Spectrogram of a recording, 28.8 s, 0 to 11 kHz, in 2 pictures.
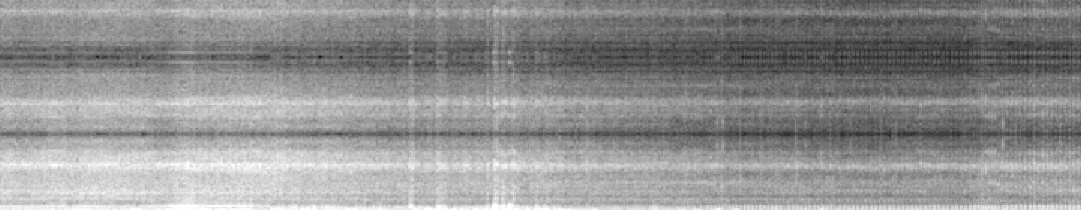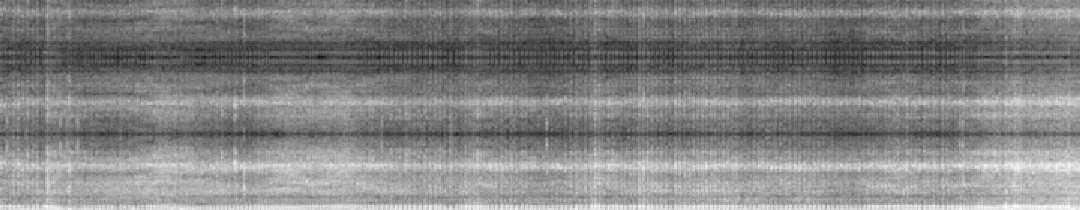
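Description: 2008 KTM 450 EXC's single-cylinder four-stroke engine running as the dirt bike is ridden, the revs rising and falling. It is louder for the first several seconds, then runs lower and steadier.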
